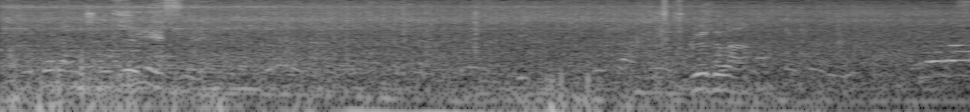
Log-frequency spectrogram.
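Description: Wind buffets outdoors with a low rumble.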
